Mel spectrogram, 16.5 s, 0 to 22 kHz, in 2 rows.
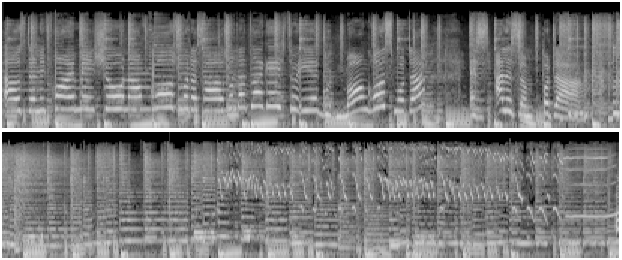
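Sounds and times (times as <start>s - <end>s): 
music: 0.0s - 16.4s
small bird chirping in high bursts: 11.0s - 16.4s.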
